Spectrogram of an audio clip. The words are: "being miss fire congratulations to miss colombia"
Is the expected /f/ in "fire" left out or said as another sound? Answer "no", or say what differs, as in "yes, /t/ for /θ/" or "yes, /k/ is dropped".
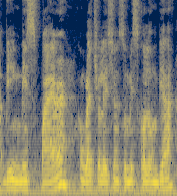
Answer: yes, /p/ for /f/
